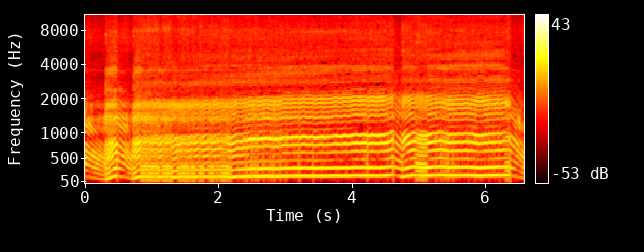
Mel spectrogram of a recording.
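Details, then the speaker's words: Ported Husqvarna 371 XP chainsaw with new coil: revs climb to a wavering burbling note that sags instead of screaming cleanly; carburetor set too rich, being tuned leaner. "okay you heard this thing Pig rich half a turn or one full turn let's I put it at three quarter this thing's too rich friends give me a second here"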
